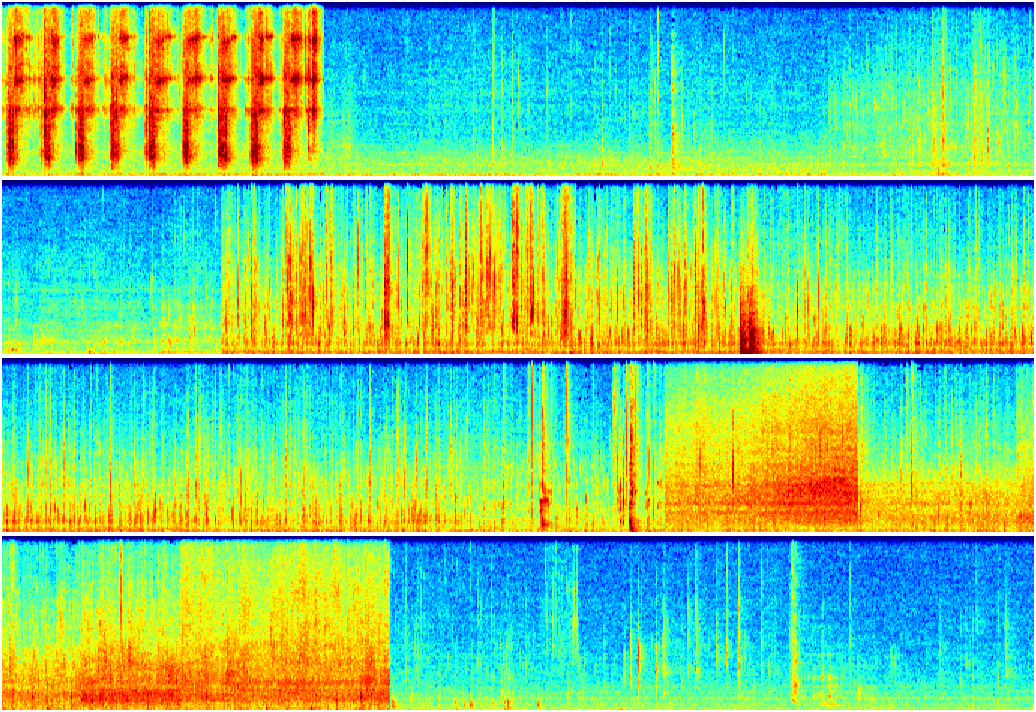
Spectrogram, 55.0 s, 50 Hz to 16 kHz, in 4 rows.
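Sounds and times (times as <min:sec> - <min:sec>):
sauce bubbling in a frying pan: 0:11.0 - 0:50.1
bright hiss: 0:36.4 - 0:39.0.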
